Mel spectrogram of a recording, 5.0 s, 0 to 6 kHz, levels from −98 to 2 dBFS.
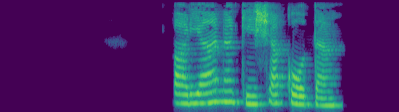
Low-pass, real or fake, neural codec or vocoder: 5.4 kHz; real; none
